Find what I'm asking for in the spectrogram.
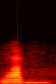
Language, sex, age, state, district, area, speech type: Sindhi, female, 45-60, Gujarat, Junagadh, rural, conversation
